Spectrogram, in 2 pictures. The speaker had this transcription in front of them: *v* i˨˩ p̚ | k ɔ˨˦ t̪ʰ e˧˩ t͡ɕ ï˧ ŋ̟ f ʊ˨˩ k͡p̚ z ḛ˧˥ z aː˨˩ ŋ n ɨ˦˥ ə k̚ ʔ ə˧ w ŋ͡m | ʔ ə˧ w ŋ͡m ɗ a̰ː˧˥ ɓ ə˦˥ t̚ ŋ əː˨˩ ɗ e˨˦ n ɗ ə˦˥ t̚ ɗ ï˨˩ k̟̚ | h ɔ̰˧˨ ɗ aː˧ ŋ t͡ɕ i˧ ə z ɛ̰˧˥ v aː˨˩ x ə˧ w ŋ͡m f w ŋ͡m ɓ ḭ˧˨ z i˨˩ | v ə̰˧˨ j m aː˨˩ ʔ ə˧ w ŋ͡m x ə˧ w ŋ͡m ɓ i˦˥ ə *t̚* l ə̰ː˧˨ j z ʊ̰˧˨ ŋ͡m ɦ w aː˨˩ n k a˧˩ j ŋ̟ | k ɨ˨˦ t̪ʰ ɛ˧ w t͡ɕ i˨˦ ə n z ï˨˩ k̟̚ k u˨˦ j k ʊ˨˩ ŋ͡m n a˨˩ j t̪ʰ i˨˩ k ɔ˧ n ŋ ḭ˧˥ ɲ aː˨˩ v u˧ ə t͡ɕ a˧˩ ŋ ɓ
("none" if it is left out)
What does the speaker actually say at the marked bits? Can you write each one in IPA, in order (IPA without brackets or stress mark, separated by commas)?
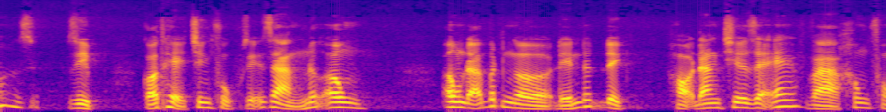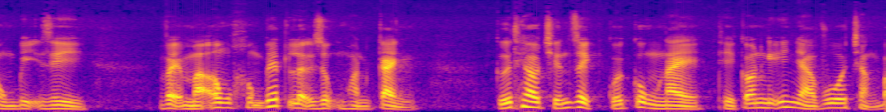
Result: z, t̚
